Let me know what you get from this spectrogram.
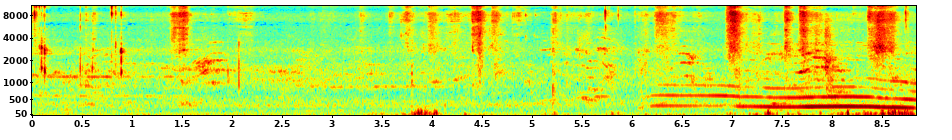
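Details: ['A cat scared by another cat. After several seconds of quiet room noise with a few thumps, it gives one long, steady, slightly falling moan that grows louder toward the end.']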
